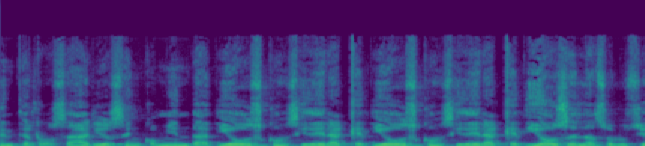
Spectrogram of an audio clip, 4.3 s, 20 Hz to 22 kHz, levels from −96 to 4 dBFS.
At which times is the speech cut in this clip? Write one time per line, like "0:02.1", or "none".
0:02.5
